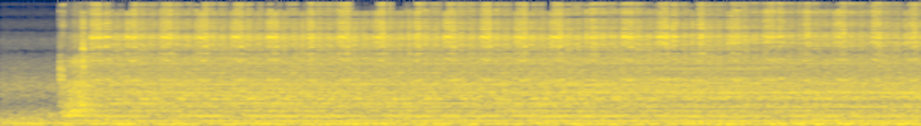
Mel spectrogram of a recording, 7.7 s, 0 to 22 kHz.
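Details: Harbor Freight 9x20 lathe running with a hissy whir and a rhythmic squeaky flutter about three times a second; the weird noise was the worn drive belt, normal after new belt fitted.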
